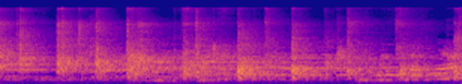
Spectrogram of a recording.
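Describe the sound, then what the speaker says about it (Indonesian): A class of schoolchildren claps hands together in a lesson, a near, rhythmic patter of many small claps in quick repeated bursts, with voices mixed in. "Ya, tepuk tangan dulu."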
